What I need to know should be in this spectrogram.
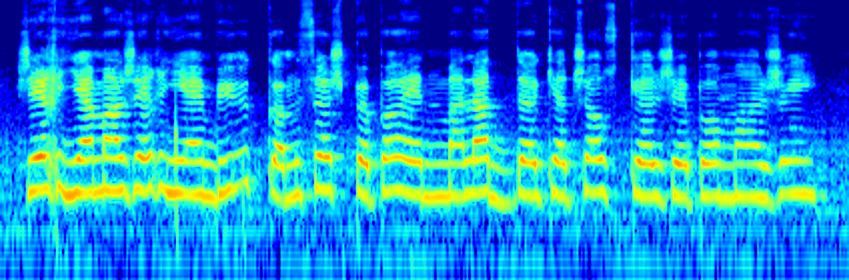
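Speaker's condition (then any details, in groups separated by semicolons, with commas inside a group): Ataxia; degenerative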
